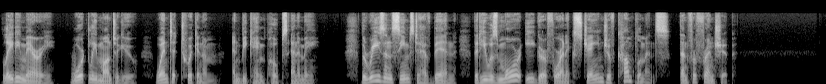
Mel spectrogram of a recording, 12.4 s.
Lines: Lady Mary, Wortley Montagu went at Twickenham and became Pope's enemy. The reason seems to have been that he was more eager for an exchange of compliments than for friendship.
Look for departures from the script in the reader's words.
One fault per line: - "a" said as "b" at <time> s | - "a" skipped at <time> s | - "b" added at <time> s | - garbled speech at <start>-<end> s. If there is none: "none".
none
